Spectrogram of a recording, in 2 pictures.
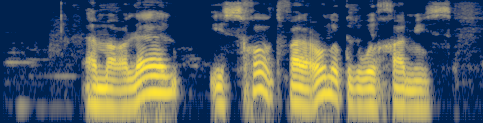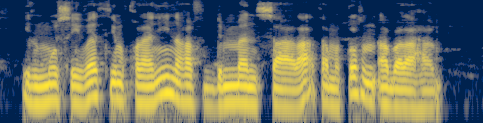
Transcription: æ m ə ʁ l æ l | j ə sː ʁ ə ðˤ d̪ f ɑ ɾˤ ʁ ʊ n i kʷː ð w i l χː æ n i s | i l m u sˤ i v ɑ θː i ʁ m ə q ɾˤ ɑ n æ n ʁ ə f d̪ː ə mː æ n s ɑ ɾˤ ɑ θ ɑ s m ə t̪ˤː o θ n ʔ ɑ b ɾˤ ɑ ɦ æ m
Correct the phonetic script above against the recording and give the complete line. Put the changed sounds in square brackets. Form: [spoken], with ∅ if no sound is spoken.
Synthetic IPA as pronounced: æ m ə ʁ l æ l | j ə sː [χ] ə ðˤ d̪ f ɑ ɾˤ [ʕ] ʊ n [æ] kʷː ð w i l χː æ [m] i s | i l m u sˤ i v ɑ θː i [∅] m ə q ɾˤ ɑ n [i] n ʁ ə f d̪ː ə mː æ n s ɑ ɾˤ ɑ θ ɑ [∅] m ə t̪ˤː o θ n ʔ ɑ b ɾˤ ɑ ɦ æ m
